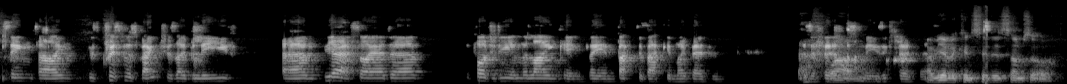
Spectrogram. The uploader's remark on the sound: This interview was recorded using Skype.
